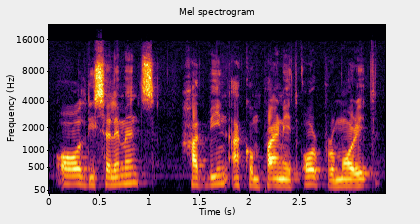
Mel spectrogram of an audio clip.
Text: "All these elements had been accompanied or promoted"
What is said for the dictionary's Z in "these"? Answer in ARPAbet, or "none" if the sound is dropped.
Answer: S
